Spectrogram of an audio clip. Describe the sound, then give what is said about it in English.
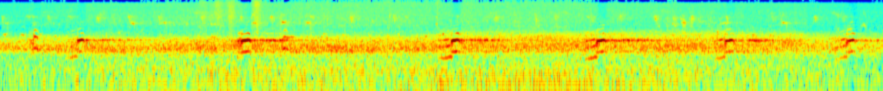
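A Canada goose at Lake Fayetteville honks repeatedly at irregular intervals, loud, over a steady low roar of rush-hour traffic that fills the background throughout. “Listen to this Canada goose at Lake Fayetteville with rush hour traffic all around.”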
